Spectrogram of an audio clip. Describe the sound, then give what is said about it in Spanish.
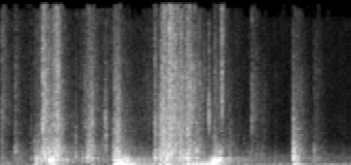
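Several dull, papery thumps land on a hard surface at irregular intervals as giant bundles of cash are set down on a table, in what are presumed to be offices of the Senate of the Republic, in a video tied to the Emilio Lozoya case, with faint background murmur between them. “Este es el sonido, escucha usted al fondo, de cómo eh, entre ellos están poniendo fajos gigantescos de dinero en efectivo en una mesa.”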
